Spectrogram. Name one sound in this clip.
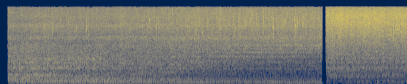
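Water gushes and splashes hard from a pipe.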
